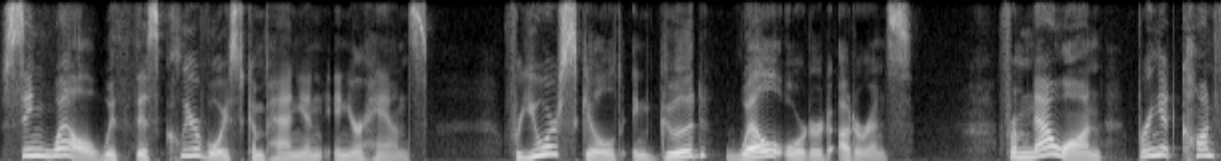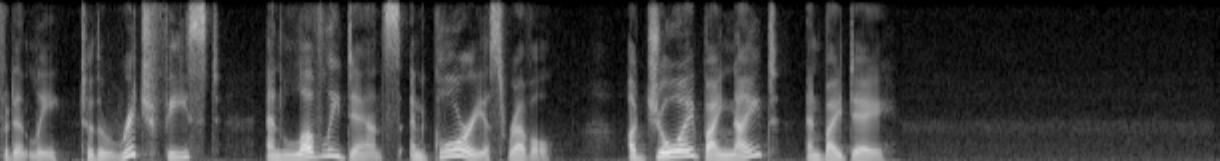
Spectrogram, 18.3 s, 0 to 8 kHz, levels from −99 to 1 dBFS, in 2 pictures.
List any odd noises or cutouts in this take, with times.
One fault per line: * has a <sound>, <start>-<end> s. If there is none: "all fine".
all fine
